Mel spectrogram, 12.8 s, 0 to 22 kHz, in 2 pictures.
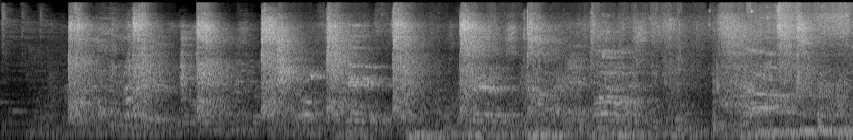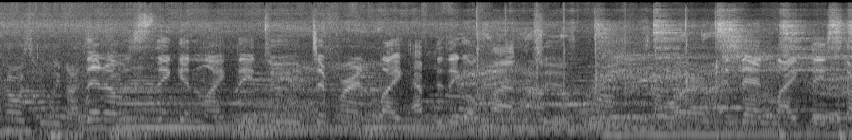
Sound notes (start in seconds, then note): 0.3 performers clapping and chattering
